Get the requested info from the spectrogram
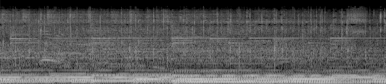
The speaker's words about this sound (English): Come on, stomp, shout, cheer, go crazy in Jesus' name.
